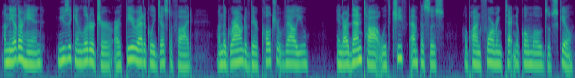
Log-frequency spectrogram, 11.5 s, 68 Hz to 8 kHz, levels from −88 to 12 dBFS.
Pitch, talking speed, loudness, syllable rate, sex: 170 Hz, 155 wpm, -18 LUFS, 5.6 syllables/s, female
